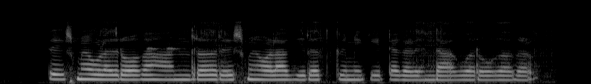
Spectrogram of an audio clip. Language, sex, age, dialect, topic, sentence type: Kannada, female, 41-45, Northeastern, agriculture, statement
